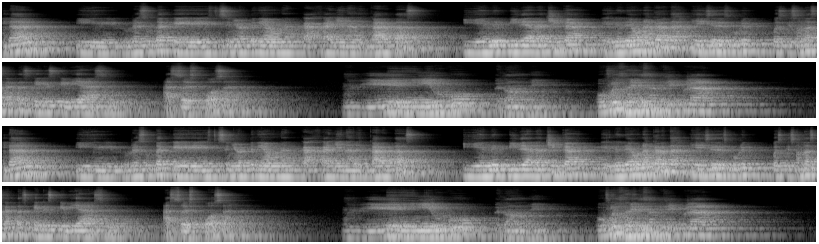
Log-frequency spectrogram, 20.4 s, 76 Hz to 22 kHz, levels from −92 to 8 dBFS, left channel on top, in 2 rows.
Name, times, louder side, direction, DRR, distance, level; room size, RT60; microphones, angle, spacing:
voice 1, 0.9-5.1 5.8-9.3 9.6-11.6 12.2-13.1 15.0-15.6 17.8-18.2, right 1 dB, 50° right, -4 dB, 0.4 m, -19 dB
voice 2, 14.4-16.0 16.3-16.9 17.6-19.0, left 1 dB, 5° left, -9 dB, 0.5 m, -23 dB
2.4 x 2.4 x 2.3 m, 1.6 s
head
